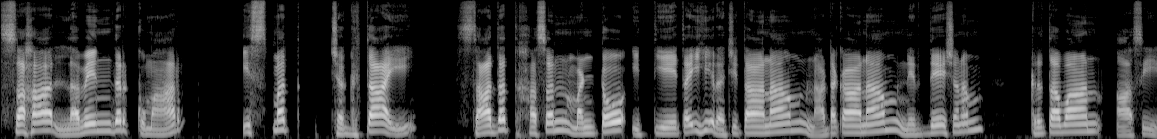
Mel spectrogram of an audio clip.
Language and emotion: Sanskrit, neutral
